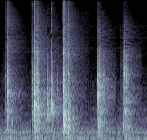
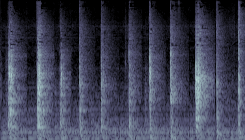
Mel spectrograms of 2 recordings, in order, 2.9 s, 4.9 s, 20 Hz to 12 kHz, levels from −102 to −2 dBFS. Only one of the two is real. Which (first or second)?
second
